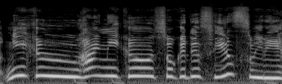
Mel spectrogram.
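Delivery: high, gushing welcome; excited greeting. Real, not acted. Streamer spotting a favourite viewer in chat, excited. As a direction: sing out the name, then gush hello.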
